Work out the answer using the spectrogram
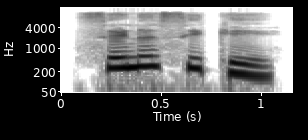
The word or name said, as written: ಸೆಣಸಿಕೆ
